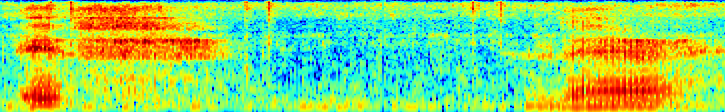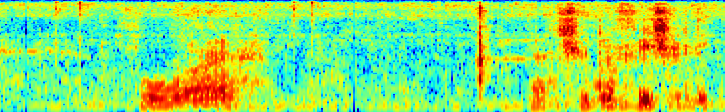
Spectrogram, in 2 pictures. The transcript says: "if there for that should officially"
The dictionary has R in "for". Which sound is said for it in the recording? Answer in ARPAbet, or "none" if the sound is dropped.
W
